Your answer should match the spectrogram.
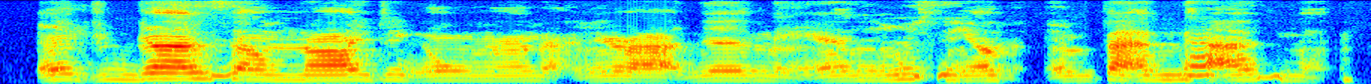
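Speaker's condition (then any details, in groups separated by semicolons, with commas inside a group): Cerebral palsy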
